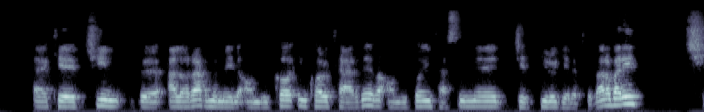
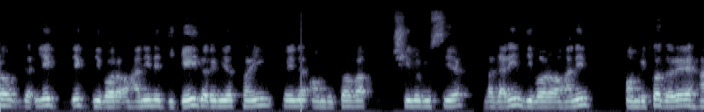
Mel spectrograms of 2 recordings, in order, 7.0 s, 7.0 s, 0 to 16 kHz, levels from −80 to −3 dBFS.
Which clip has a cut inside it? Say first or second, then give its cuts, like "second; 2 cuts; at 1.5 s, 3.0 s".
second; 1 cut; at 4.7 s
